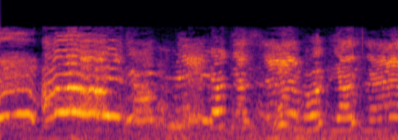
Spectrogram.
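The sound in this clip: Loud, high-pitched wailing and sobbing from a hired woman mourner grieving a grandfather, with quavering, sliding cries that carry on almost without pause.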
